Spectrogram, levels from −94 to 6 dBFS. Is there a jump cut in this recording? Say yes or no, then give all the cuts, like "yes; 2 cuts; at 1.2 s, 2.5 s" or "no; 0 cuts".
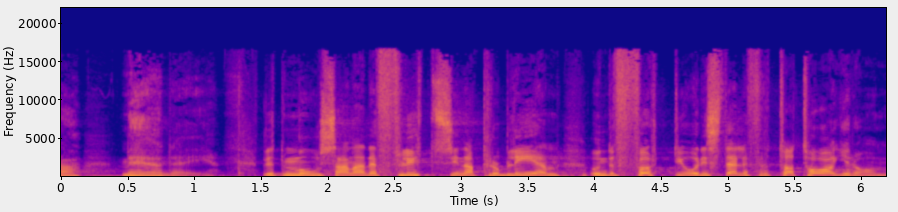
no; 0 cuts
